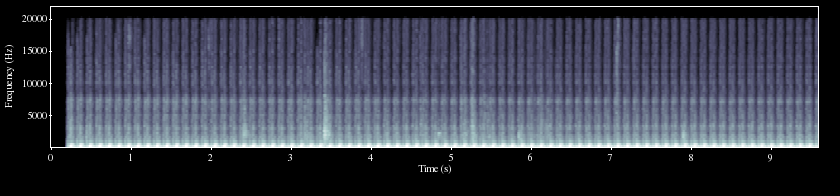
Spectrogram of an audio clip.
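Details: Six-year-old Samsung VRT front-load washer (WF45M5500AZ) on spin: loud, rapid, machine-gun-like banging and knocking from a broken, deteriorated drum spider arm; metal was found in the filter, with SC and Ub errors.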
